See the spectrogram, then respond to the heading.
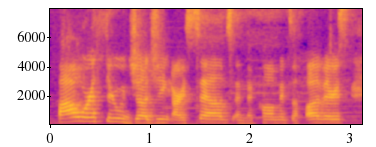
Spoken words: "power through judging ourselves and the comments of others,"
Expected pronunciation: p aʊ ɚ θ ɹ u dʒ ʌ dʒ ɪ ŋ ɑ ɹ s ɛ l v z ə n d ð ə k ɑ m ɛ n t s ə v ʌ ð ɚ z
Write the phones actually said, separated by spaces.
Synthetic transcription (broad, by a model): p aʊ ɚ θ ɹ u dʒ ʌ dʒ ɪ ŋ ɑ ɹ s ɛ l v z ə n ð ə k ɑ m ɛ n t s ə v ʌ ð ɚ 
